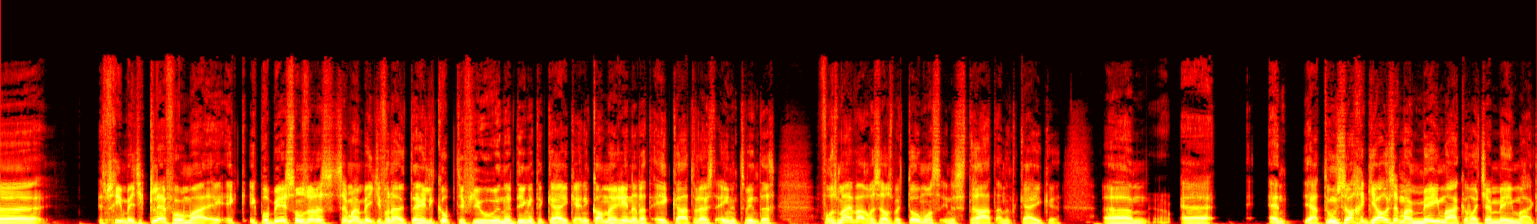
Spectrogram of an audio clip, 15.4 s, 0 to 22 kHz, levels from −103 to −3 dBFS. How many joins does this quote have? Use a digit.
0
